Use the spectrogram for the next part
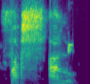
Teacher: Kalau bisa tip in general, ya, jangan ini lafaz dari sin itu mati itu ya harus ada berdesisnya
